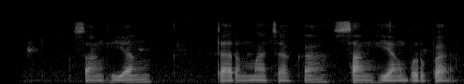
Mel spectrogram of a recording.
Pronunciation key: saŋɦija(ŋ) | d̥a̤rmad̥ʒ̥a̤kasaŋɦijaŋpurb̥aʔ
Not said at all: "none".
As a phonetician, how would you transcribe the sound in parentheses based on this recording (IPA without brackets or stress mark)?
ŋ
